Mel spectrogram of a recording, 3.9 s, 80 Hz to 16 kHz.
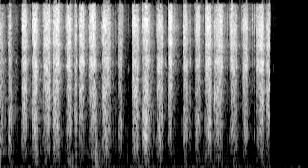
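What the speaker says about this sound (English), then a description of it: "A little bit of sandpaper." Sandpaper rubbing back and forth on the spark plug of a Husqvarna 50, 51 or 55 chainsaw, a quick close run of about twenty rhythmic scratchy strokes that stop abruptly, with no talking.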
